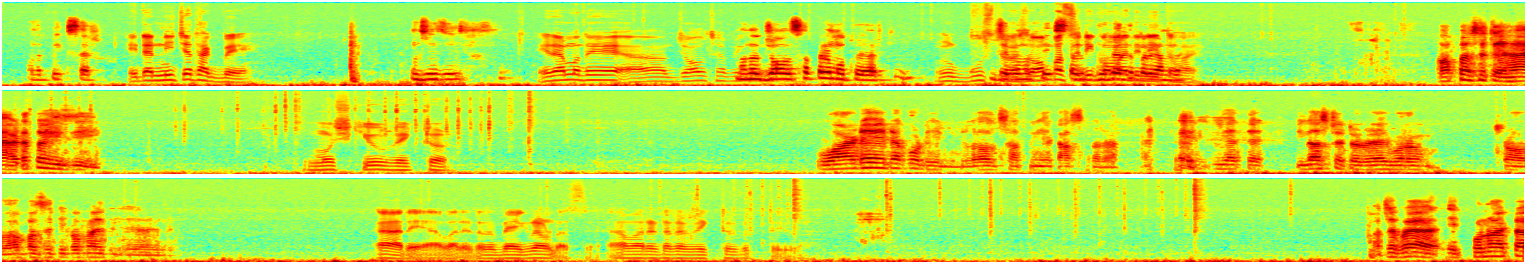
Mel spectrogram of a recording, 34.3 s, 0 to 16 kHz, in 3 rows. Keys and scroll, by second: 11.6-15.2 typing, 28.3 ctrl+space, 29.4 v, 30.1 s.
